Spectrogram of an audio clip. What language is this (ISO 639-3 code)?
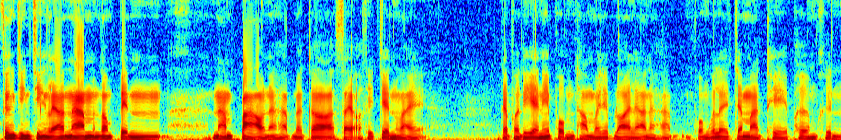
tha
